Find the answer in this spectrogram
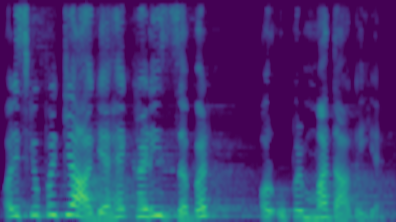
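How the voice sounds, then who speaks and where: A woman teaching Quran recitation rules step by step, explaining patiently, checking that students follow and drawing out example words slowly. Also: a little high, big-room sound. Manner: switches into slow, drawn-out, louder recitation for examples. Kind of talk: step-by-step tajweed lesson.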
